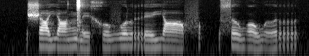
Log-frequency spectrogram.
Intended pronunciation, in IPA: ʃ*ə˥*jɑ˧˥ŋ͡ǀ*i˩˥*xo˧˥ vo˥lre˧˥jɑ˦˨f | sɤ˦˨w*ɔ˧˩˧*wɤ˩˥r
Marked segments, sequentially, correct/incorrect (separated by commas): incorrect, incorrect, correct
